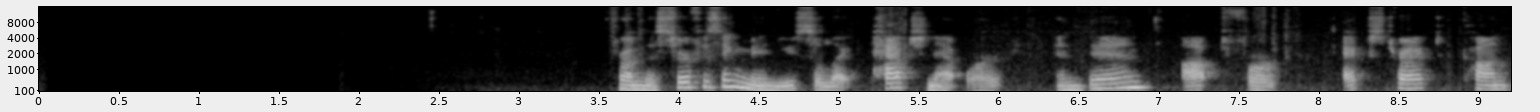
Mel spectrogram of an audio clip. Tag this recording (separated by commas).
Speech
